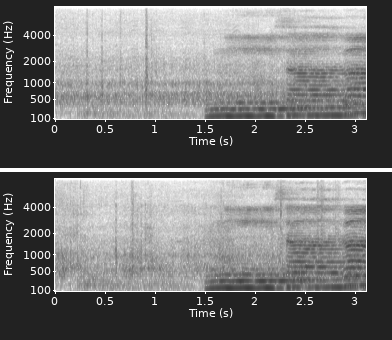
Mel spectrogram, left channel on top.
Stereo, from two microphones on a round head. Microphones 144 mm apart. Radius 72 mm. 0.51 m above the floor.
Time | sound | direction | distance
1.5 | singing | 35° right (ahead or behind) | 3 m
